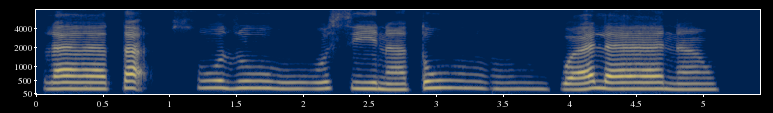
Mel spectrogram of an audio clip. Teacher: Oke, bukan sinatun ya. Kalau ada tanwin bertemu waw itu dibacanya langsung melebur ke huruf wawnya.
